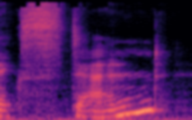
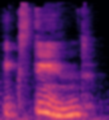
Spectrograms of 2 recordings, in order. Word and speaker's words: extend: vowels when we talk when i say the word extend did you hear how i extended the second syllable and extend it's not extinct but extend we take more time on the stressed syllable in our word this is just one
